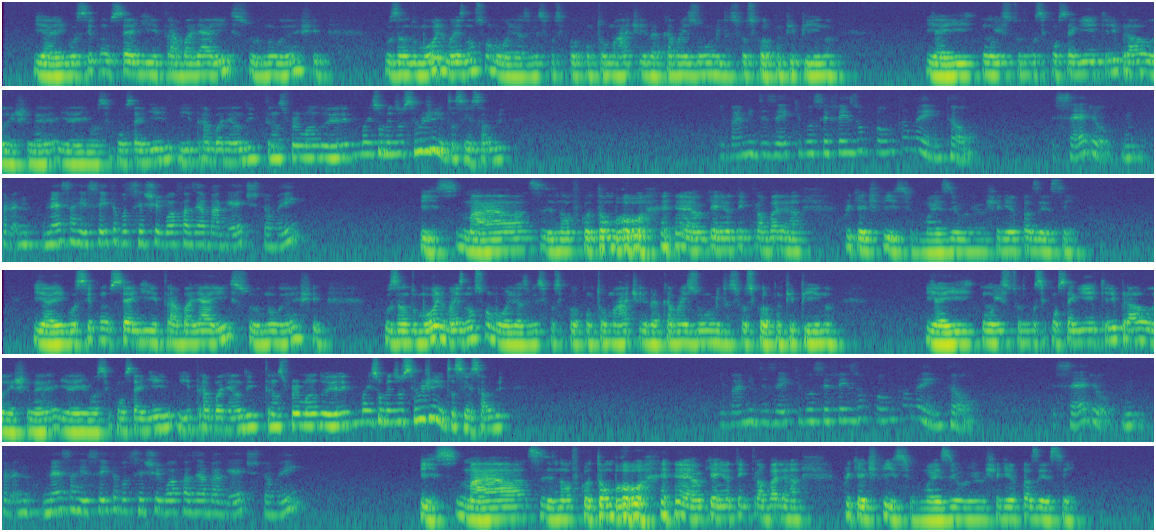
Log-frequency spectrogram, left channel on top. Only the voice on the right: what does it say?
E aí você consegue
trabalhar isso no lanche usando molho, mas não só molho. Às vezes, se você colocar um tomate, ele vai ficar mais úmido. Se você colocar um pepino, e aí com isso tudo você consegue equilibrar o lanche, né? E aí você consegue ir trabalhando e transformando ele mais ou menos do seu jeito, assim, sabe?
Fiz, mas não ficou tão boa. <laughs> É o que ainda tem que trabalhar, porque é difícil, mas eu, eu cheguei a fazer, sim.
